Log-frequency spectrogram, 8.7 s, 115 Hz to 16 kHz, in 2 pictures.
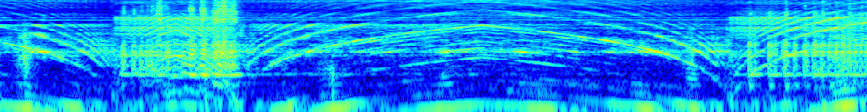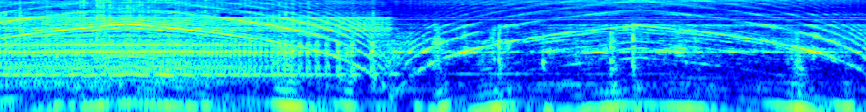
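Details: CNC machine steppers, drivers set to 0.3 Vref with potentiometers at max: a whining, singing tone with a gritty edge sweeps up and down as the axes speed up and slow down; noisy stepper motors.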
